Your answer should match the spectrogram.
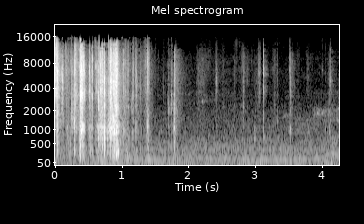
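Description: Hockey trading cards being flipped and slid through by hand: a quick run of crisp card rustling and clicks in the first second, then a few faint ticks as the handling eases off.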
